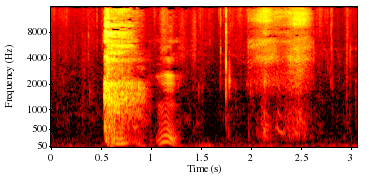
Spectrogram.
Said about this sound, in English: Ah, yes. The fun of recording in the morning, right? I'm more likely to have a cough early in the morning after I deal with all the sinus stuff.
